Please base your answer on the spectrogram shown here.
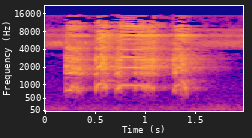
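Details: A wild red junglefowl caught with a decoy, one of two taken in a fight, crows a harsh, clipped crow broken into several loud bursts, shorter and more abrupt than a farmyard rooster's, over a faint background hiss.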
